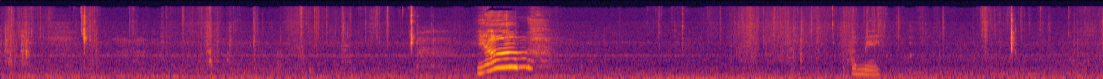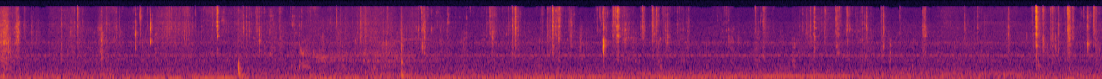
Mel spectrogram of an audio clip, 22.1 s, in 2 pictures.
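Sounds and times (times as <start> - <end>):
low steady hum: 0.0 - 22.0
crunchy food chewing: 11.1 - 22.0.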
